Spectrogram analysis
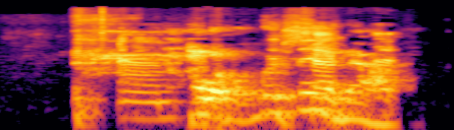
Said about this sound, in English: I don't have COVID. I'm coughing.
